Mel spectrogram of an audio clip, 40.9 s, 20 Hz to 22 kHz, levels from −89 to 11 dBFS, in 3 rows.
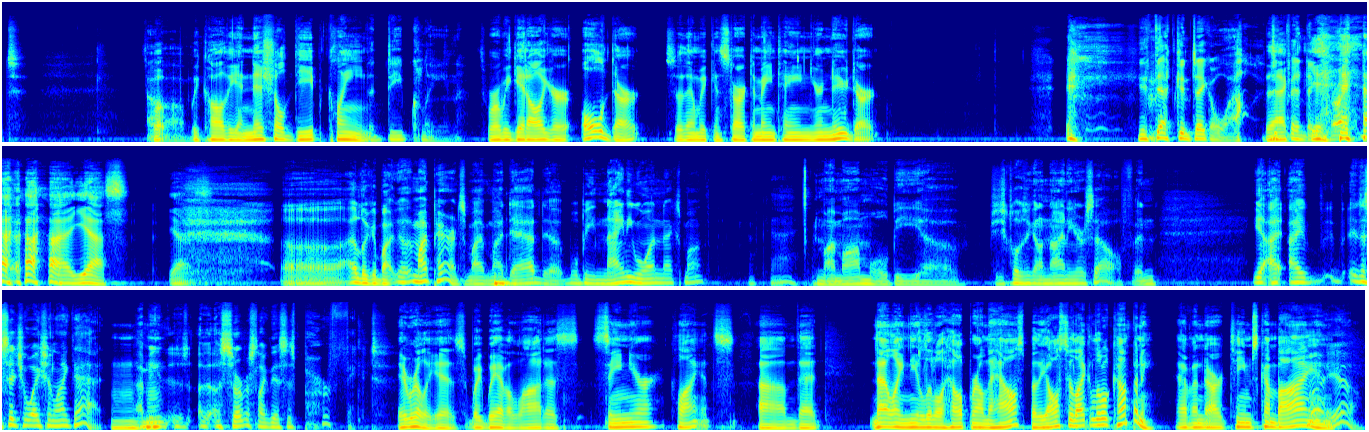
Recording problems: none

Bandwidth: 15 kHz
